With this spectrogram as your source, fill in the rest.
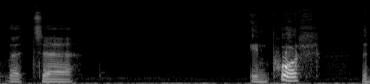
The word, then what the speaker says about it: pwll: So this is push. And in this case, the W acts as a vowel. So it's pronounced similar to a double O sound, so it's push.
